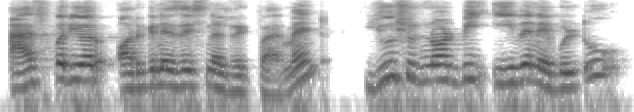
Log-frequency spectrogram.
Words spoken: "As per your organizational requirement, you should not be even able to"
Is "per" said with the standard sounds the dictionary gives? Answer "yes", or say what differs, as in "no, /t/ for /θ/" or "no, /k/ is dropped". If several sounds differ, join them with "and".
no, /f/ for /p/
